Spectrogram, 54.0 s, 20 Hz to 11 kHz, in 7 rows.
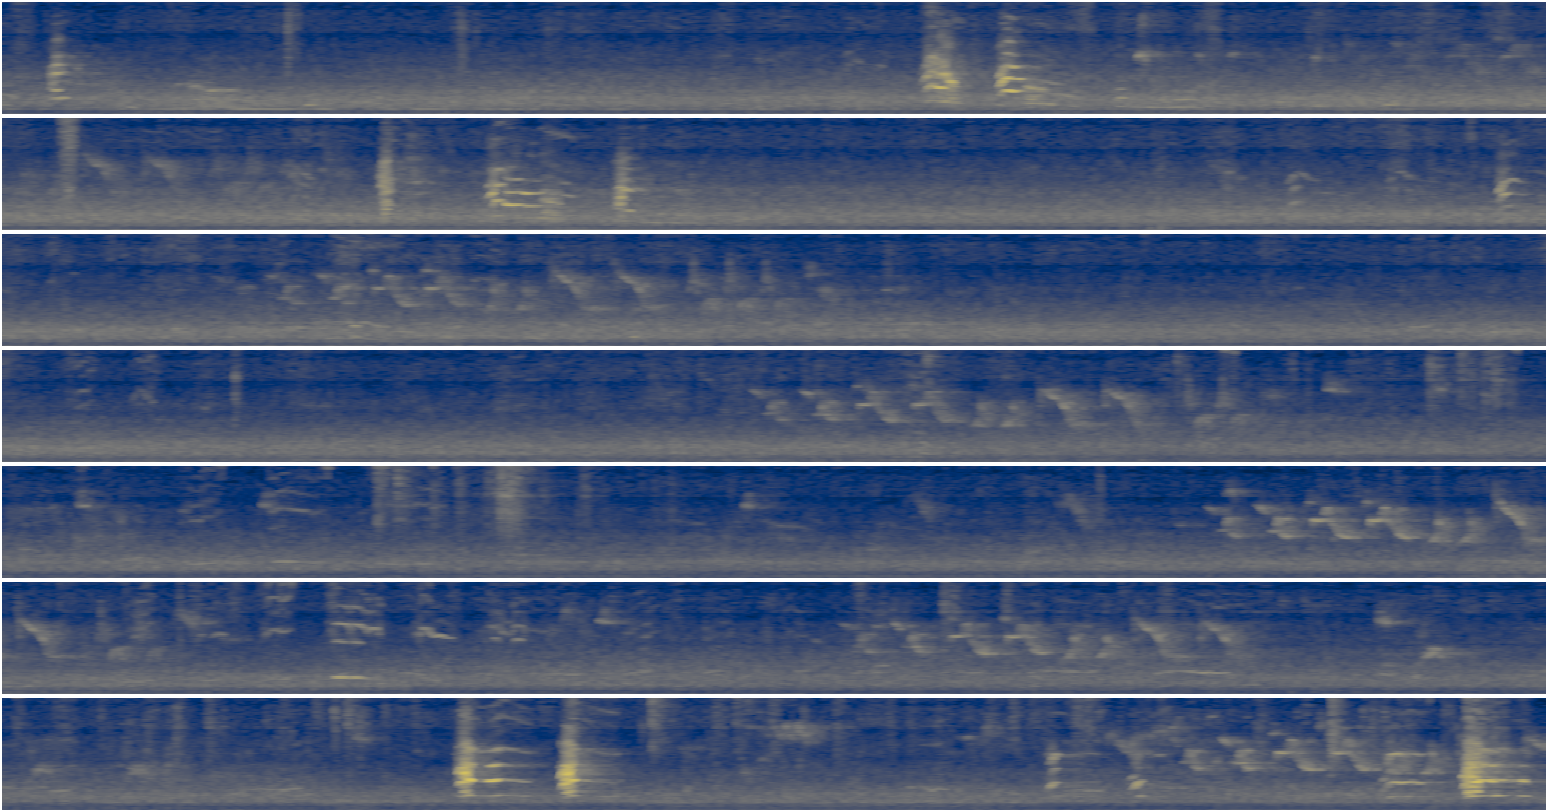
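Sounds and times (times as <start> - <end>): outdoor background noise: 0.0 - 54.0.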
